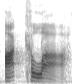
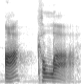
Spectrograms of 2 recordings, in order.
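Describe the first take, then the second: First: The word begins with an a vowel. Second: The word begins with an a vowel.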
